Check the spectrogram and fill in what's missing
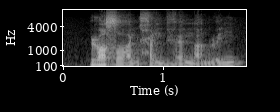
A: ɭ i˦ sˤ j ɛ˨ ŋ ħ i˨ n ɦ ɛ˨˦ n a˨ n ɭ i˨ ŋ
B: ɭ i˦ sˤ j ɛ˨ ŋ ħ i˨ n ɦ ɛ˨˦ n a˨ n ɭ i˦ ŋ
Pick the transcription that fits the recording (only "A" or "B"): B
